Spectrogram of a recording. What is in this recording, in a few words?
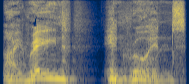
wraith death; dota; skeleton king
